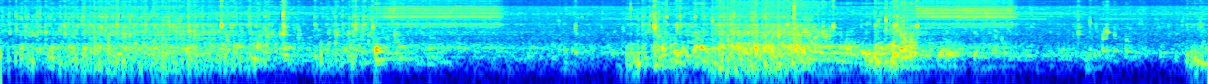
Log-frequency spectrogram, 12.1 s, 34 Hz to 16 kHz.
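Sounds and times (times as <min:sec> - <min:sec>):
bubbles gurgling underwater: 0:00.0 - 0:04.0, 0:06.2 - 0:09.4.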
